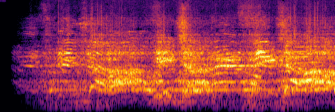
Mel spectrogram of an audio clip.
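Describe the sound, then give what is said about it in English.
UK school students on a climate protest march shout and cheer together as a crowd. The noise swells quickly from quiet and holds as a loud, continuous roar of mixed voices. “That was the sound of students in the UK who on Friday walked out of schools to march against the government's inaction towards climate change.”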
